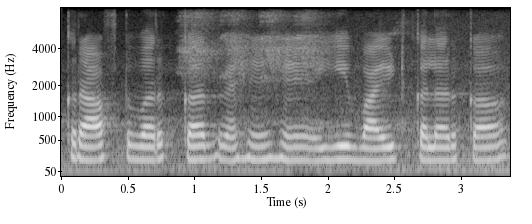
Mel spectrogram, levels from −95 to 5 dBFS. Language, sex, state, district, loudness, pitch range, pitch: Hindi, female, Madhya Pradesh, Katni, -15 LUFS, 190-205 Hz, 195 Hz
